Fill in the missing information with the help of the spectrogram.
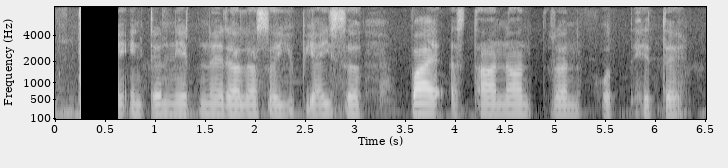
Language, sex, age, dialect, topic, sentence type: Maithili, female, 31-35, Angika, banking, question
